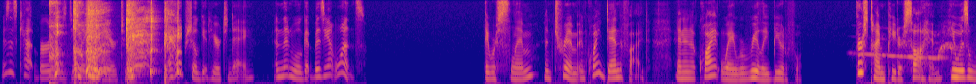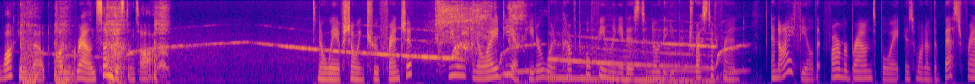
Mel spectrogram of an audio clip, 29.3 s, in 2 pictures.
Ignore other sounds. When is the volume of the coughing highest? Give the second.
1 s.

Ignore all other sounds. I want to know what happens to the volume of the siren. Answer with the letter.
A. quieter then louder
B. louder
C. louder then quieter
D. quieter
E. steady
B.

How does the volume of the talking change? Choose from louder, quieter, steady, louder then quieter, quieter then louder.
louder then quieter.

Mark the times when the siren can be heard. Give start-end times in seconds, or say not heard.
12.8-25.9.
